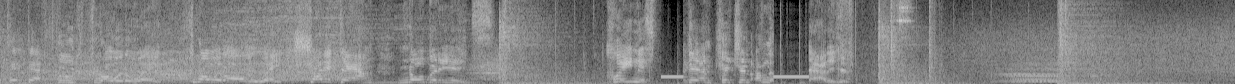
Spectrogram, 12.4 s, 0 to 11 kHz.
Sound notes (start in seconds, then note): 7.7 beep; 8.9 door bangs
